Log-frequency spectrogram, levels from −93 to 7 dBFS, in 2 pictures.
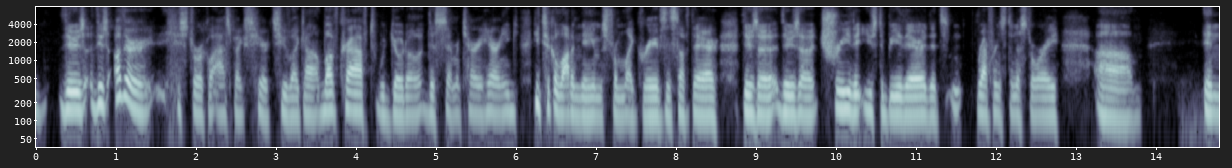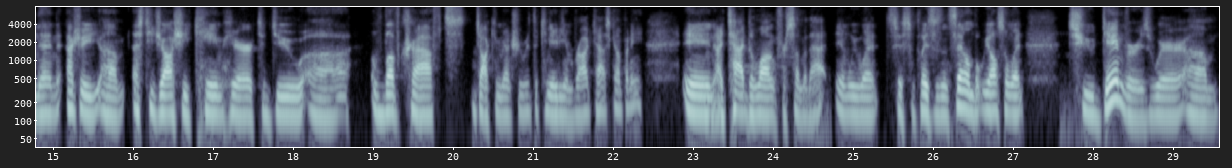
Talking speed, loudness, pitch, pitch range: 180 wpm, -20 LUFS, 130 Hz, 125-140 Hz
